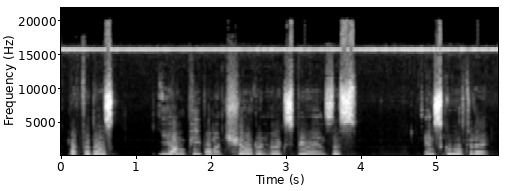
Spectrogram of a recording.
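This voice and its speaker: Lively intonation marks this man's speech. He talks with an Alaskan accent. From Alaska, Inupiaq. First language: Inupiaq. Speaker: TV interviewer. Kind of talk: interview. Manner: halting.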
